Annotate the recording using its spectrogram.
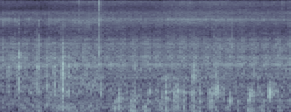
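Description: A pot of rice bubbles and boils vigorously.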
